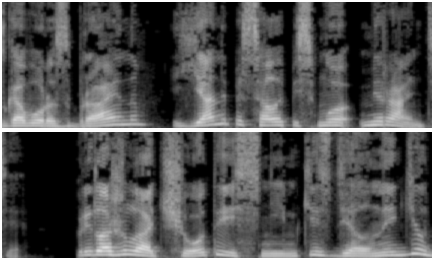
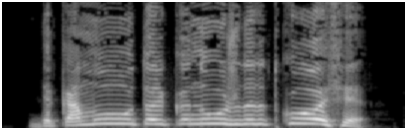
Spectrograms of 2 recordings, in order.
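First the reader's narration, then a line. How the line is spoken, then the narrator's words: Demon's grumble. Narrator (Russian): проворчал долговязый демон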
